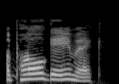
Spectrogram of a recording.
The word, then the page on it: apolegamic: British English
